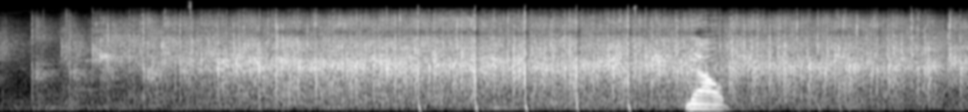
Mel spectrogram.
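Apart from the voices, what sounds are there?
audience clapping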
